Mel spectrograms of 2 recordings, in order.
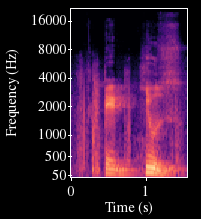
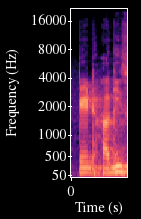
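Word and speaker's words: Hughes: টেড হিউজ, উচ্চারণ লক্ষ্য করো, টেড হাগিস হবে না, টেড হিউজ।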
